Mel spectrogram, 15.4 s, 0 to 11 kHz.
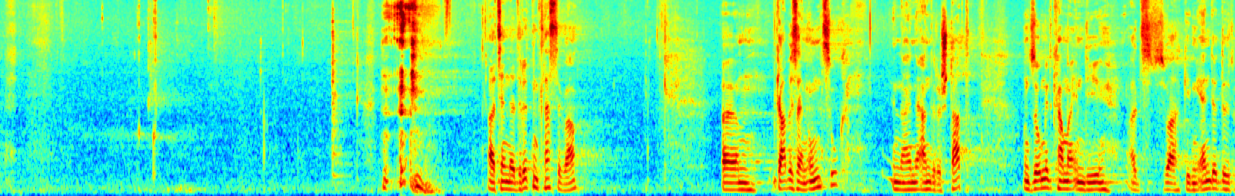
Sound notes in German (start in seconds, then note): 4.8 räuspern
